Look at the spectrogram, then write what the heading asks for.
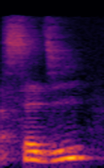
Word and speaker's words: cédille: Mais que cette façon, soft C because of the cedilla. Yeah, can you see the little tail accent under the C? La cédille, the cedilla.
